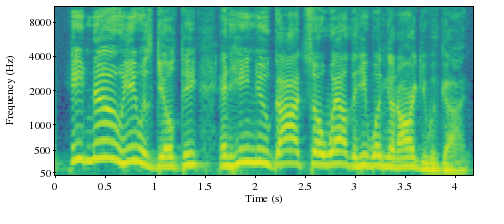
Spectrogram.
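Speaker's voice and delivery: high, ringing preacher's call; fired-up sermon peak; preaching at full force. Acted. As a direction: lift it up and drive it home to the church.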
